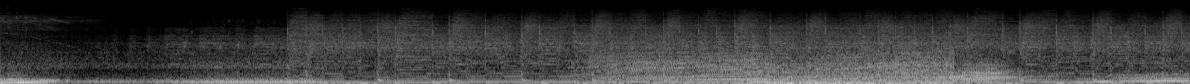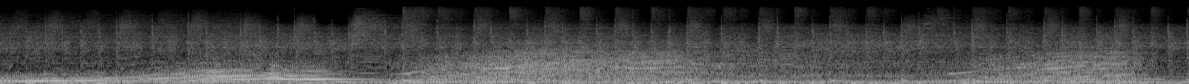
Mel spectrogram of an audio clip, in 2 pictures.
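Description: A 2021 Ram 1500 TRX pickup truck revs its engine hard in repeated rising surges, with tires squealing and skidding between the pulls, loud and close with no talking.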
